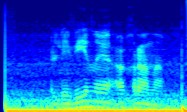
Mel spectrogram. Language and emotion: Russian, neutral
